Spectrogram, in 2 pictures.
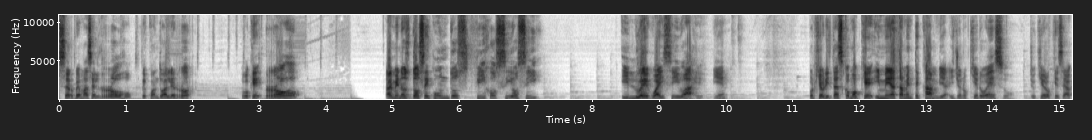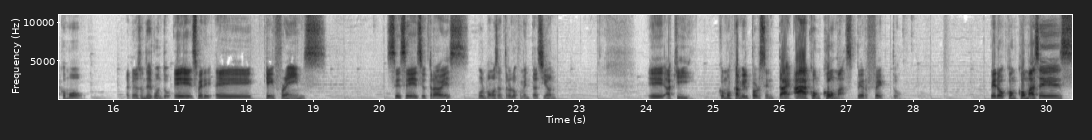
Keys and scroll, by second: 12.4 Return, 19.8 Down, 20.0 space, 20.6 Return, 28.8 space, 29.6 shift+5.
